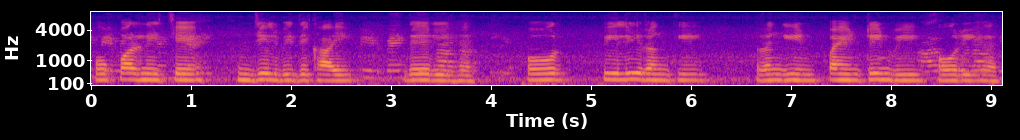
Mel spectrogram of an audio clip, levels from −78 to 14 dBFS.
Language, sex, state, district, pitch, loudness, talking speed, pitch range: Hindi, female, Haryana, Charkhi Dadri, 200 Hz, -16 LUFS, 120 wpm, 190-210 Hz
